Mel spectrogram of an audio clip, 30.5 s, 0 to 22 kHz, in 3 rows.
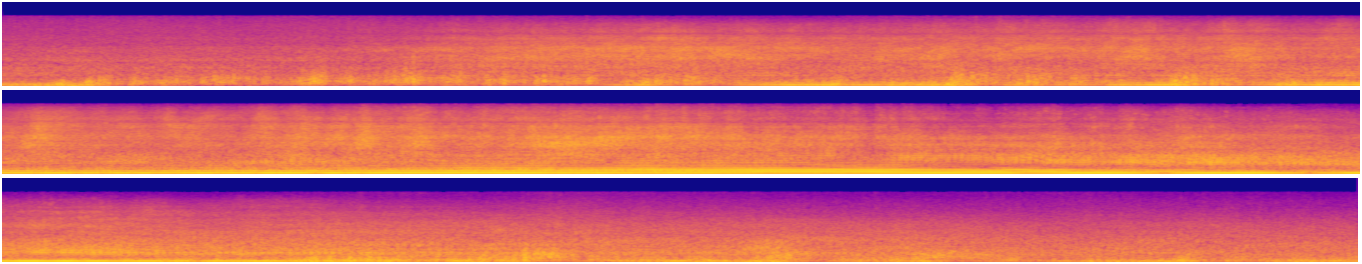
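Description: Cessna 172 light aircraft's piston engine and propeller at full takeoff power during a grass-runway takeoff. It grows louder as the plane rolls toward and past, drops in pitch as it goes by about two-thirds of the way in, then fades as the plane climbs away.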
